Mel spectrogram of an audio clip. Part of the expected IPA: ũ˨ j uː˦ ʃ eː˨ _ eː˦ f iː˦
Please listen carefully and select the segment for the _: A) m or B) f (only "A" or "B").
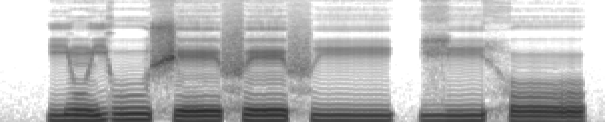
B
